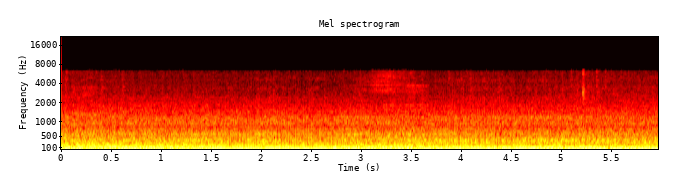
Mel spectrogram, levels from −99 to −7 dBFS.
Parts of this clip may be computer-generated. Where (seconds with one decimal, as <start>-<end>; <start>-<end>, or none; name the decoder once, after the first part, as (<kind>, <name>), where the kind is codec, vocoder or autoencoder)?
1.5-2.8 (vocoder, Vocos); 3.8-4.8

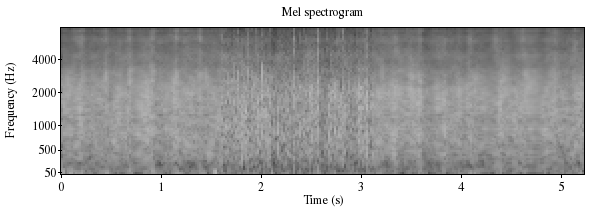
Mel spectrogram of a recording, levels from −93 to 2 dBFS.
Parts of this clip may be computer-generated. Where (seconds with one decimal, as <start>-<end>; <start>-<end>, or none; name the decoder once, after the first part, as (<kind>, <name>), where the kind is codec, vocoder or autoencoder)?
0.0-1.6 (vocoder, Vocos); 3.1-5.2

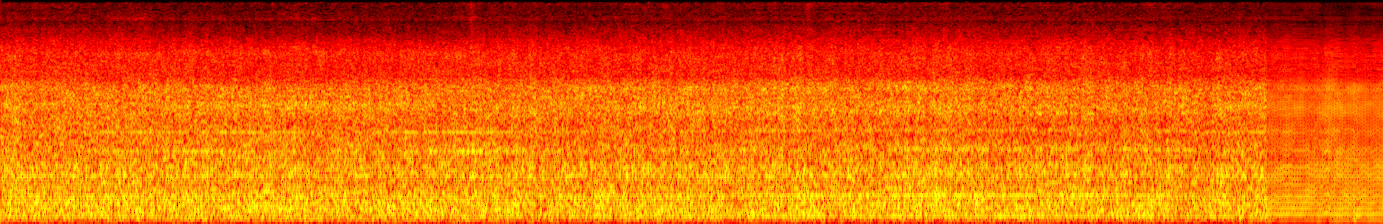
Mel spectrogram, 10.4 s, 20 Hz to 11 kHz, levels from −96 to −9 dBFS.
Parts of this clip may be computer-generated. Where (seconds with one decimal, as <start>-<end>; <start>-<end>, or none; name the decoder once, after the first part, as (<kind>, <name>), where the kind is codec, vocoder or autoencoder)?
9.5-10.4 (vocoder, Vocos)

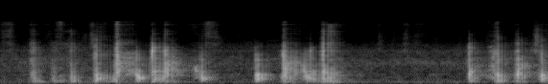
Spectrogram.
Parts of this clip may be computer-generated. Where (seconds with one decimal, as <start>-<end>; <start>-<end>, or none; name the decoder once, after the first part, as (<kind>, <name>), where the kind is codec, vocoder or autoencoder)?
0.0-5.5 (vocoder, Vocos)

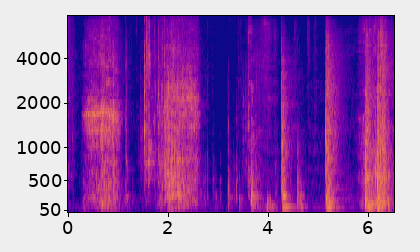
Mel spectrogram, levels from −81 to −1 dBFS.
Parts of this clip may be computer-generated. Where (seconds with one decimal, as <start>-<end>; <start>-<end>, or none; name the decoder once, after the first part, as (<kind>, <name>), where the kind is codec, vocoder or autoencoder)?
2.4-3.4 (vocoder, Vocos)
